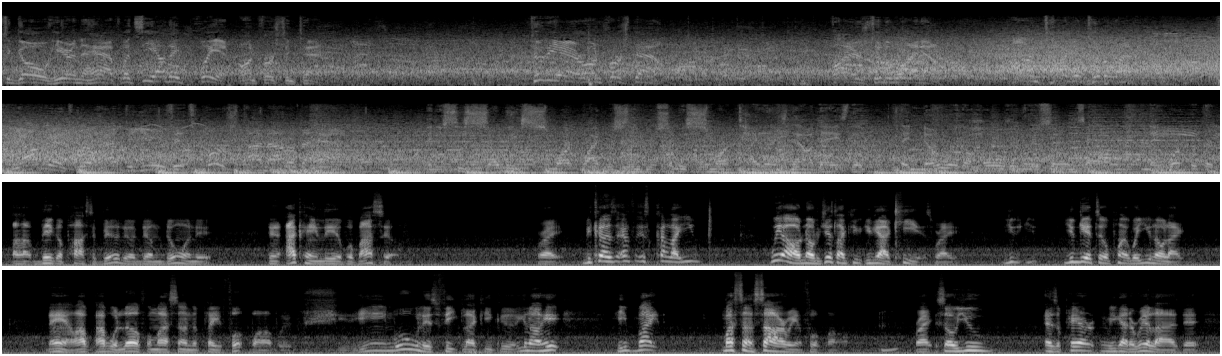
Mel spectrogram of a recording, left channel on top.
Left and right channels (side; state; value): both; different; correlation 0.00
